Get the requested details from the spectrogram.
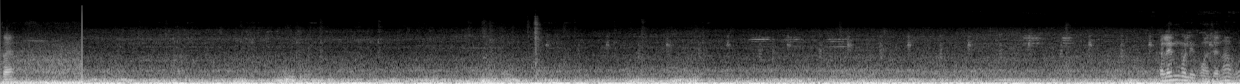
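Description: A bus engine rumbles steadily from inside the cab.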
